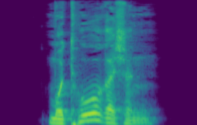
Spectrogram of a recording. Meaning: inflection of motorisch: 1. strong genitive masculine/neuter singular 2. weak/mixed genitive/dative all-gender singular 3. strong/weak/mixed accusative masculine singular 4. strong dative plural
- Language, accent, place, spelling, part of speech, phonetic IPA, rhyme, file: German, Germany, Berlin, motorischen, adjective, [moˈtoːʁɪʃn̩], -oːʁɪʃn̩, De-motorischen.ogg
